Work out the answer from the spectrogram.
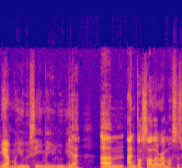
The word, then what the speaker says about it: Mayulu: Have I pronounced that right? Yeah, Mayulu.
